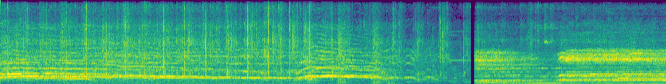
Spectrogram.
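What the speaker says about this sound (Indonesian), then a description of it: "Kita boleh tepuk tangan buat Papua Barat." A stadium crowd at a motorcycle road race medal ceremony cheers and claps for West Papua, a loud, steady roar with shouting that dips, cuts off briefly, then resumes with music and an announcer's voice.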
